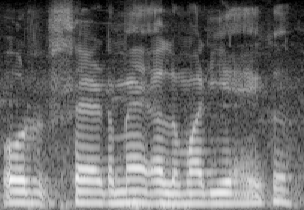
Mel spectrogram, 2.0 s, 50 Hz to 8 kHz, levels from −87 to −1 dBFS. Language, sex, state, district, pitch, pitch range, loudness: Hindi, male, Uttar Pradesh, Shamli, 155 Hz, 150-160 Hz, -12 LUFS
